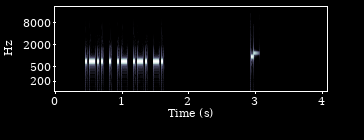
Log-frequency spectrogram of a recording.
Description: Morse code, heard as a keyed tone, about 40 wpm, 700 Hz. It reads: LEARN
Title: ING Suffix - Top 100 Words with Base Words 40wpm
